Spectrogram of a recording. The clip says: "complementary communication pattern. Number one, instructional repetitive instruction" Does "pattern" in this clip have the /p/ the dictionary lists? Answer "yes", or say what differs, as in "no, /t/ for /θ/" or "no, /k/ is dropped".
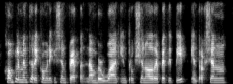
no, /f/ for /p/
